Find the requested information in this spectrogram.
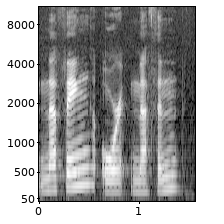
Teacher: we'll often drop this g sound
